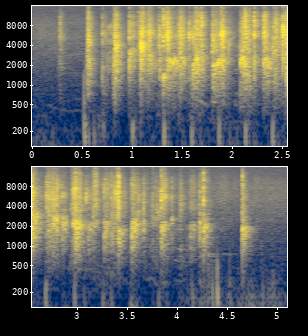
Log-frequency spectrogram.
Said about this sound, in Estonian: nii et aplausiga saadame siis lavale neljanda tiimi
